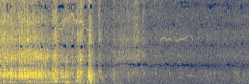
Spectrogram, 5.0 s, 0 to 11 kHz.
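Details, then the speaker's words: LG LM-U1350A radio/CD unit: two seconds of light whirring and ticking gear noise as the CD mechanism loads, then quiet; mechanism noisy but works and plays the disc. "A mecânica tá com esse barulhinho, porém ela funciona direitinho, ok?"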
